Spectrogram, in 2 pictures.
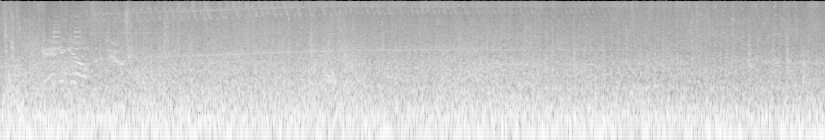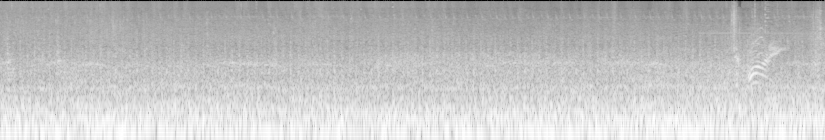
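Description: A helicopter in the video game Metal Gear Solid V gaining altitude as a sandstorm approaches: a loud, steady rotor and engine roar that stays constant throughout, with brief radio-style voice lines over it.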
